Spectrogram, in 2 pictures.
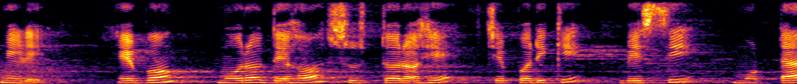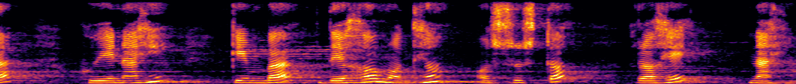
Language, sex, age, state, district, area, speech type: Odia, female, 18-30, Odisha, Jajpur, rural, spontaneous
